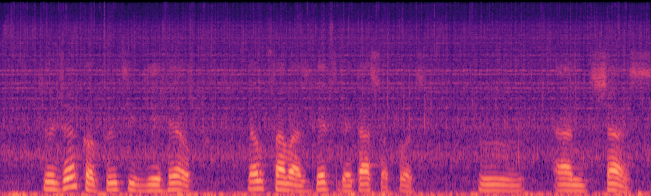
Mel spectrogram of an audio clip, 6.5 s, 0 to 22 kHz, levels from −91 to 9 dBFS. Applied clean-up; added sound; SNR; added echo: none; Boiling; 9 dB; none.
